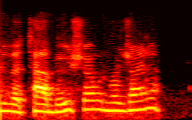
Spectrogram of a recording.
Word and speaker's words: Regina: Well, Regina is the city that rhymes with fun.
